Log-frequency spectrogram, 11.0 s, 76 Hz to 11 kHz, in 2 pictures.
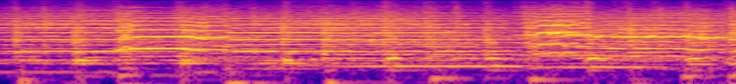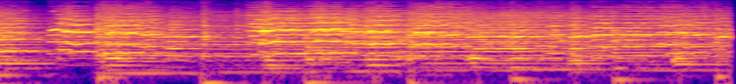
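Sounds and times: violin melody: 0:00.0 - 0:11.0.

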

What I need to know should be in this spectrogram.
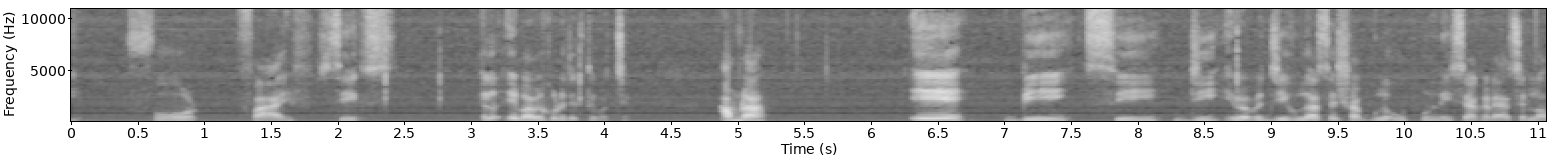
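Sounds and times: person speaking: 0:00.0 - 0:02.4, 0:03.0 - 0:05.3, 0:06.2 - 0:11.0
electrical mains hum: 0:00.0 - 0:11.0.

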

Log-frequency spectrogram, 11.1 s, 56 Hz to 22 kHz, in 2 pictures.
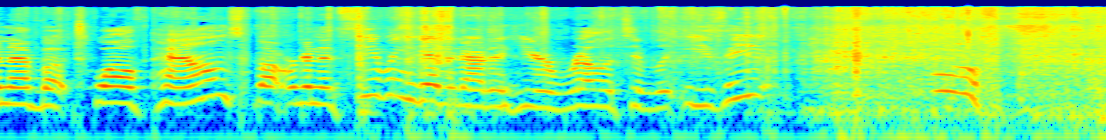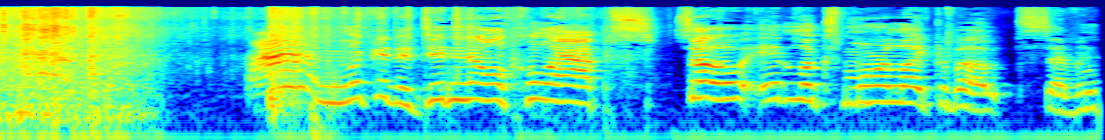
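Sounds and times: paper-wrapped packages rustling: 0:00.0 - 0:08.5
plastic crate scraping: 0:00.9 - 0:08.3.

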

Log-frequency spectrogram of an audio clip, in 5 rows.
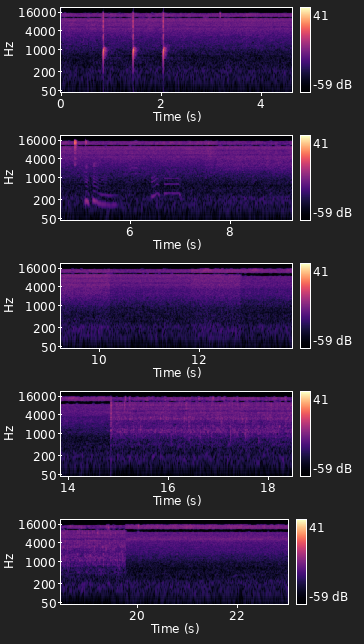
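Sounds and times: chicken sizzling on grill: 0:14.9 - 0:19.8.

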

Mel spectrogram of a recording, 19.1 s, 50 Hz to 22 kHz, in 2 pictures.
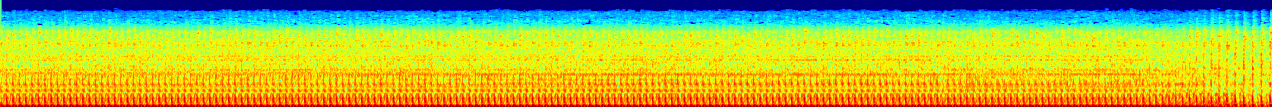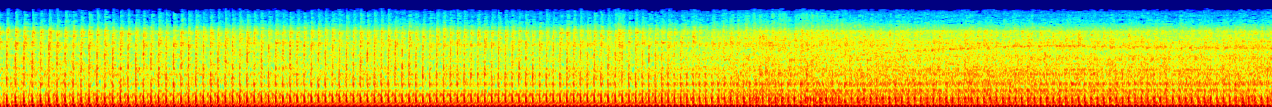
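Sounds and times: dozer engine clattering: 0:08.6 - 0:19.0.

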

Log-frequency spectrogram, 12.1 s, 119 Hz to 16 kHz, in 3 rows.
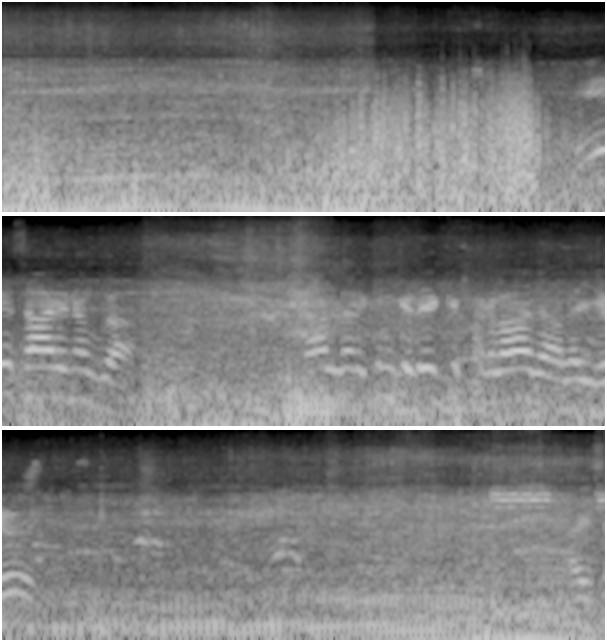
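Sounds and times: street traffic: 0:00.0 - 0:12.0
horn toot: 0:11.2 - 0:12.0.

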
